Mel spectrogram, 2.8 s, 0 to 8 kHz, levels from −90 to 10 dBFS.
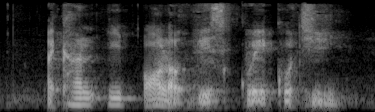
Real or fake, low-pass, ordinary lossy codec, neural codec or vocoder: fake; 7.2 kHz; AAC, 32 kbps; vocoder, 22.05 kHz, 80 mel bands, HiFi-GAN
